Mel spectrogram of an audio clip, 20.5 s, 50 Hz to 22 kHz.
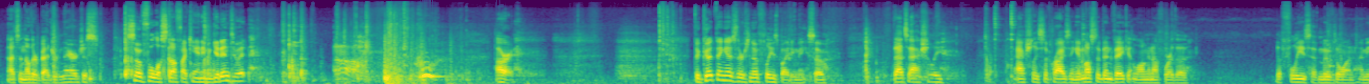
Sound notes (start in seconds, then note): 5.0 groaning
